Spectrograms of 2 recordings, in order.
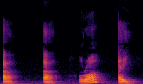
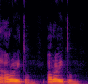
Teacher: we are saying them where the proper hamza is supposed to come from, which is the lower throat · Shown in: first take · So here we will very sharply and very clearly say this hamza.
